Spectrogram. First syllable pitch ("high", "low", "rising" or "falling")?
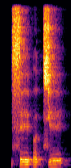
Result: low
